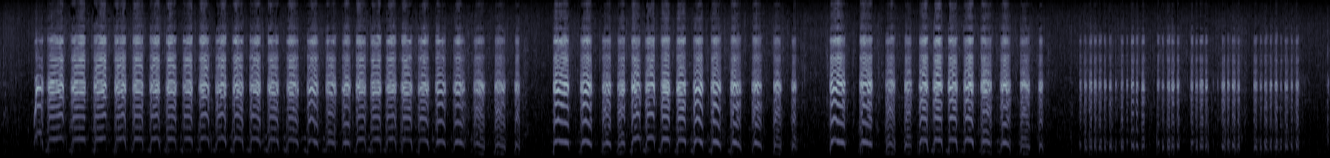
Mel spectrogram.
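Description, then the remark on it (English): Duck calling done near the Mertazine River at Fontana, Kansas: long, rapid runs of loud quacking notes, broken by a few short pauses into several bursts, the last stretch slightly softer and more even. No one speaks. “Here's duck calling is done near the Mertazine River at Fontana, Kansas.”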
